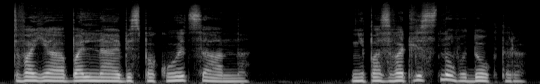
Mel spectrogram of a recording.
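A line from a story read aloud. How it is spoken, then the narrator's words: Quiet, kind, sad older man. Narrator (Russian): седой господин с добрым печальным лицом и говорит тихо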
